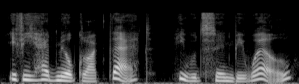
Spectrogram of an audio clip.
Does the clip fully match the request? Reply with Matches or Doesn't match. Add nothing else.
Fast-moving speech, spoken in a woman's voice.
Matches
